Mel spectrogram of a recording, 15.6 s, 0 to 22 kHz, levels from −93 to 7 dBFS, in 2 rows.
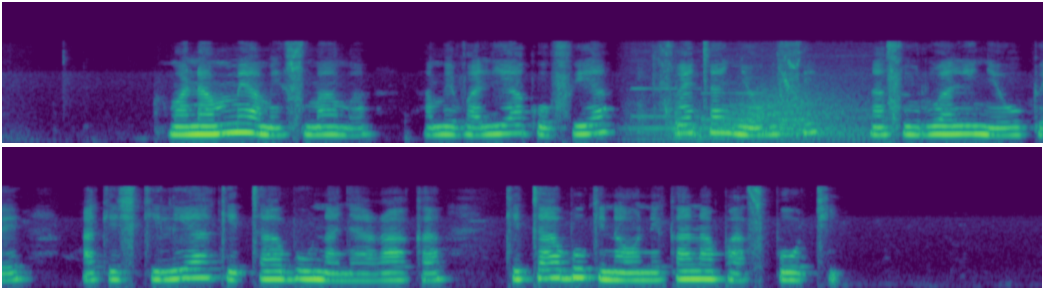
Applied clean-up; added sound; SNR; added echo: none; Subway, metro, underground / Sliding door; 11 dB; none.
